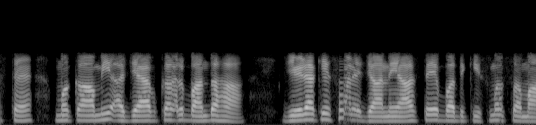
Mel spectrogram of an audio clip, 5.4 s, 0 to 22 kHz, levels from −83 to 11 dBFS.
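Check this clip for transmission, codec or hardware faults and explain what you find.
There is one fault here: lost AMR speech frames at three points. At 1.68 to 1.81 s, between "मकामी अजैब" and "बंद हा"; at 3.40 to 3.63 s, just before "जाने आस्तै"; and at 4.98 to 5.05 s. Each gap of about 40 ms, consistent with two 20 ms frames, left the decoder repeating its last good pitch and vocal tract settings at falling gain, so the sound smears briefly and dips before recovering. All of it is carried through the AMR narrowband mobile codec, with nothing above about 3.4 kHz.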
